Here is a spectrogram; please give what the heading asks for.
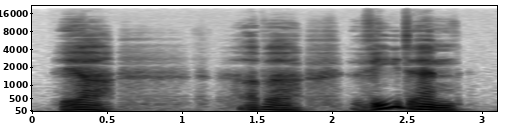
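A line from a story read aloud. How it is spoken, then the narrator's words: Whining. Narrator (German): jammert der Wandelwurz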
